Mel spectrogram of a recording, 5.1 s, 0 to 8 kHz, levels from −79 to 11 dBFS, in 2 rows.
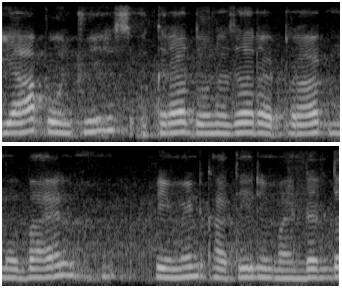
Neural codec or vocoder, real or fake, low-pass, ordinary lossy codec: vocoder, 22.05 kHz, 80 mel bands, HiFi-GAN; fake; 7.2 kHz; Opus, 64 kbps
